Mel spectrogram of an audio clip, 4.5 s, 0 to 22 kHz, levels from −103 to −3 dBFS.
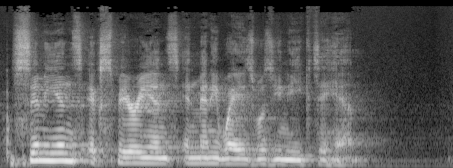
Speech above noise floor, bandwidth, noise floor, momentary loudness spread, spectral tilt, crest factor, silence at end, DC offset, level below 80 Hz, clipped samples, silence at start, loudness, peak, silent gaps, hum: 40 dB; 18.5 kHz; -60 dBFS; 12 LU; -5 dB/octave; 16 dB; 0.9 s; under 0.1%; -56 dBFS; under 0.1%; 0.05 s; -20 LUFS; -6 dBFS; none; none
